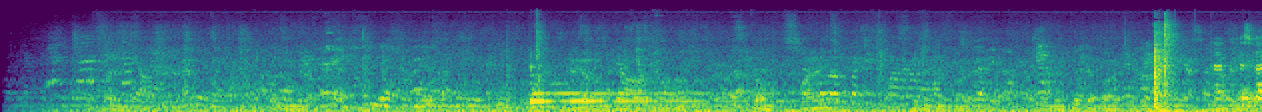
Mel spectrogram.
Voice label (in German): Flughafen Ansagen, Flug nach Helsinki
